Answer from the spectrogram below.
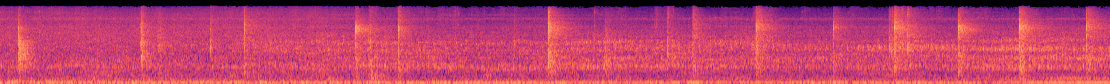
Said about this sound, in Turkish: Şimdi burada minik bir vapurun içi var.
